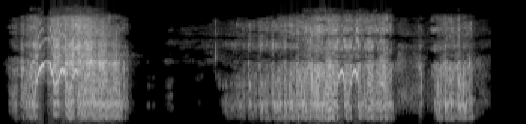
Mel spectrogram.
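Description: A horse whinnies loudly and close up, a shrill, quavering neigh followed after a short pause by a longer, shaky whinny that breaks briefly before trailing off. No one speaks.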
